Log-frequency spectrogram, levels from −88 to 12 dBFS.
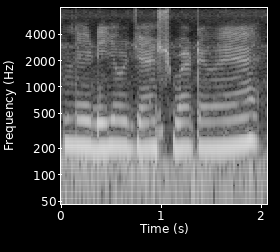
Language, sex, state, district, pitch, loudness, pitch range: Hindi, female, Uttar Pradesh, Shamli, 205 Hz, -12 LUFS, 200-210 Hz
